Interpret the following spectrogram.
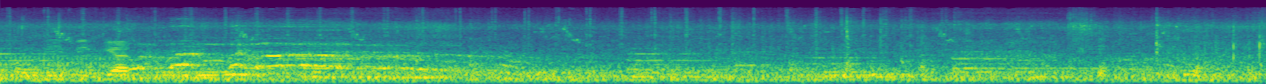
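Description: A rooster crowing once, a long call that rises, holds and falls over about a second and a half, starting about half a second in, over steady street background noise.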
